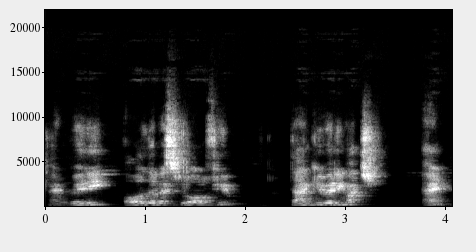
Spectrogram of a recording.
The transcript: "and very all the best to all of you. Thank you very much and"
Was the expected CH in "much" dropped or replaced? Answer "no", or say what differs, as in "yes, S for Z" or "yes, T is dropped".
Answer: no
